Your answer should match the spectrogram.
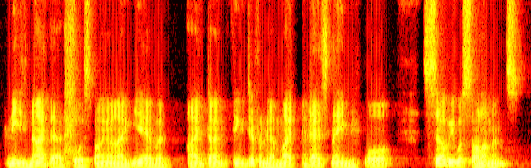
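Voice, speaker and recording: A man's voice: extremely low pitch, quick pace. A middle-aged man from England with an English accent, talking reflectively as a guest in a casual podcast conversation. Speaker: podcast guest, relationship expert and author.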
